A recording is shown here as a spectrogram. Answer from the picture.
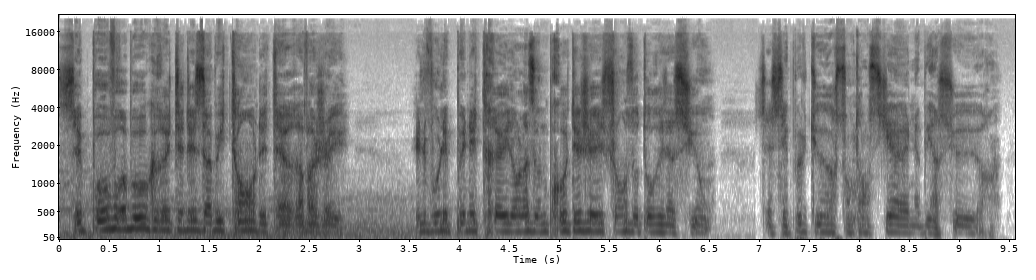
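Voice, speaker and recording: Putting on a cartoonish character voice, a man sounds raspy and fairly high-pitched, speaking at a moderate pace with ordinary pitch variation. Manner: formal, measured, authoritative.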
